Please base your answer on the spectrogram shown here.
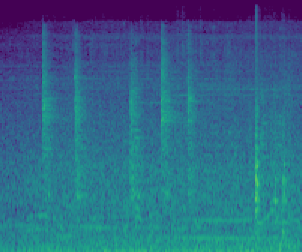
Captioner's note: construction yard noises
